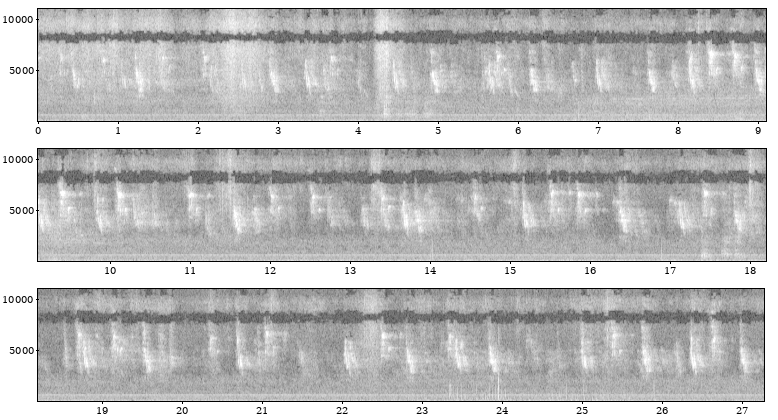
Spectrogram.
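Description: Small birds chirping in quick, high, repeated chirps, faint over a steady low rumble of ambient outdoor noise and a faint steady hum.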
